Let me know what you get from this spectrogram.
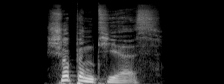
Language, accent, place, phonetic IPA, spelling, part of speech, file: German, Germany, Berlin, [ˈʃʊpn̩ˌtiːɐ̯s], Schuppentiers, noun, De-Schuppentiers.ogg
- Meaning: genitive singular of Schuppentier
